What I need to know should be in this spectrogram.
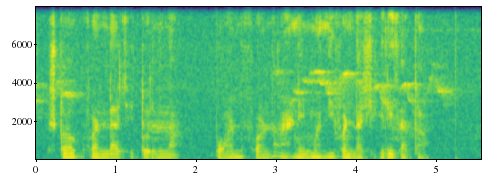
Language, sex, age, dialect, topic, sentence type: Marathi, male, 60-100, Southern Konkan, banking, statement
